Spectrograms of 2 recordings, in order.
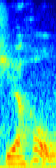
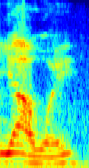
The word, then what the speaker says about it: Jehovah: you speak Hebrew it's Jehovah way it's not Yahweh there's three syllables they've already determined that so it's Yahweh but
